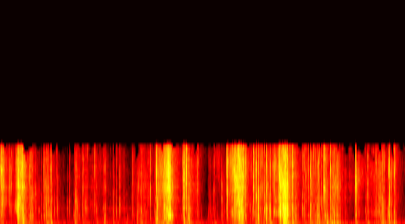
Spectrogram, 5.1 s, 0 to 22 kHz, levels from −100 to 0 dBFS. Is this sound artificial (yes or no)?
no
